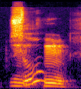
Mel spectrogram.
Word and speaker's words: Hsu: How do you pronounce HSU? Sue?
